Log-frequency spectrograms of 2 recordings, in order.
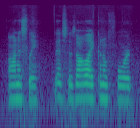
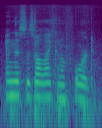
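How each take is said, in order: First: Much softer, confiding under the breath; softly admitting it to the viewers; quiet aside. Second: Said in the usual way. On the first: Shown as a demonstration. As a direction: drop it down like an honest confession. Repeats line, then quieter confiding take.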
